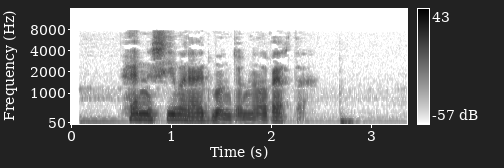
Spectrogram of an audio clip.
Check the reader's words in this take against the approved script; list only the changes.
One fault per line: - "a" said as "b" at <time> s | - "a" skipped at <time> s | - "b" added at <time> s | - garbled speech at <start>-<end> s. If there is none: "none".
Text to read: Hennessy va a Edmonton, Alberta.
none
